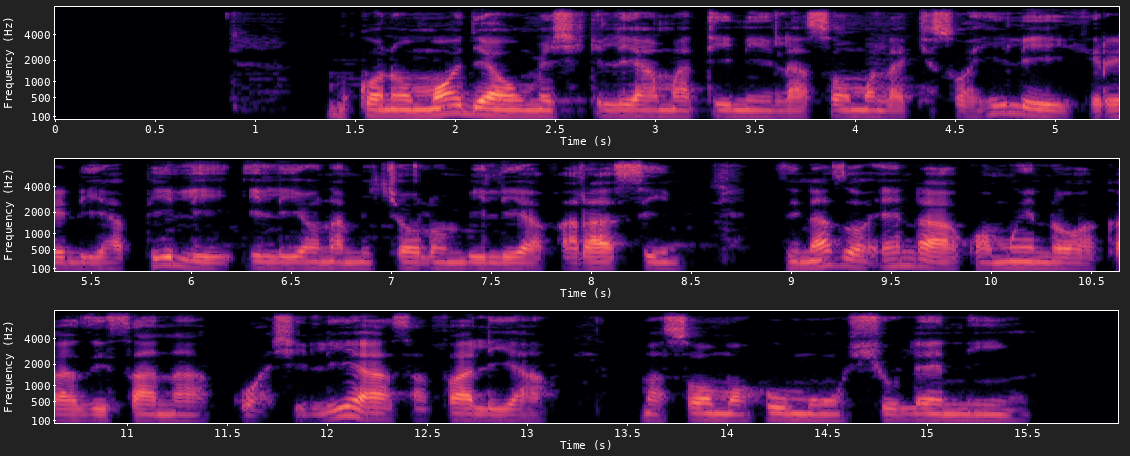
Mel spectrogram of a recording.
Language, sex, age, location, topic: Swahili, male, 18-24, Kisii, education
